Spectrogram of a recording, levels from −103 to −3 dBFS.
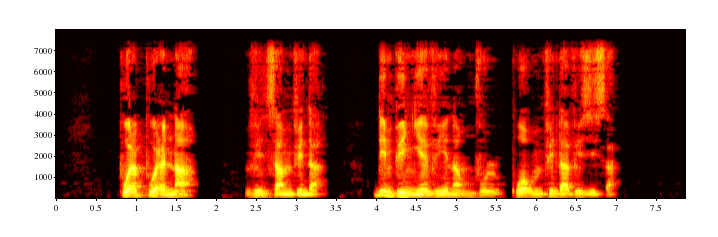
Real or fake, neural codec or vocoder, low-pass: real; none; 7.2 kHz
